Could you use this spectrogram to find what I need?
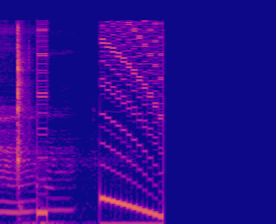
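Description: An arcade game plays a falling electronic tone for a wrong answer.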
